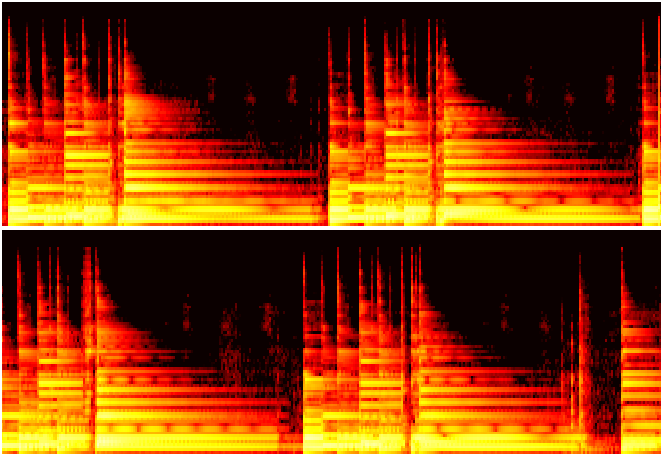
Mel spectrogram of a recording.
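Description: Background music: an acoustic guitar strumming chords. Each chord is struck with a few quick strokes and left to ring and fade, with a new chord about every three seconds.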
